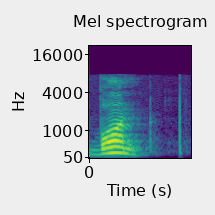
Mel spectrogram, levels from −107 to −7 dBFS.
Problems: constant background noise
